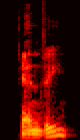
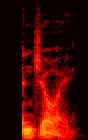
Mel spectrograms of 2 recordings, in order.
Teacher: The first word has a stressed first syllable and the e sounds like e. And the second word has an unstressed first syllable with the e sounding like uh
